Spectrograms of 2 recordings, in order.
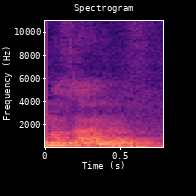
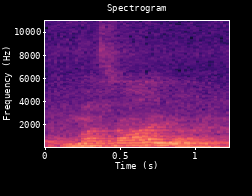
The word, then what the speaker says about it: Masaya: Eh nung nakarating ako ng barangay Masaya, tinanong ko yung taga roon, ano pong tamang pronunciation po ng word na ito? Sabi sa akin, Masaya.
